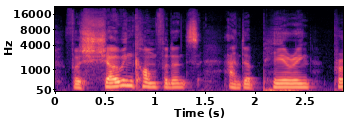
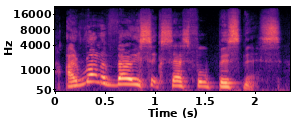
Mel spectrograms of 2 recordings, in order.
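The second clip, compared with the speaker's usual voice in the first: higher start, falling with certainty to BUSINESS; falling intonation; 4 semitones higher than usual. Shown as a demonstration. Teacher wanting listeners to believe it, falling to BUSINESS. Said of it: "Falling intonation indicates certainty".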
